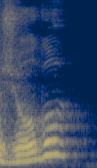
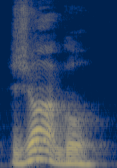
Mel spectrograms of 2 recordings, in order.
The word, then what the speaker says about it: jogo: O jogo e eu jogo, o verbo jogar conjugado e o substantivo. Vejam que novamente a escrita é a mesma, sem acento, desde 1971. Mas a pronúncia é diferente. Timbre fechado, O, e timbre aberto, O.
